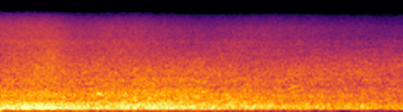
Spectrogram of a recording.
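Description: Ocean surf: a large wave breaking and its whitewater rushing up the beach, a steady rush that slowly fades.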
